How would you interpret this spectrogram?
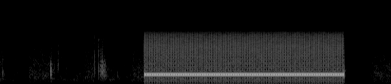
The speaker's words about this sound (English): Hello? My phone's ringing. Hello?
